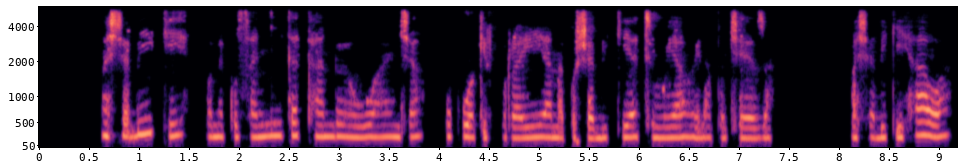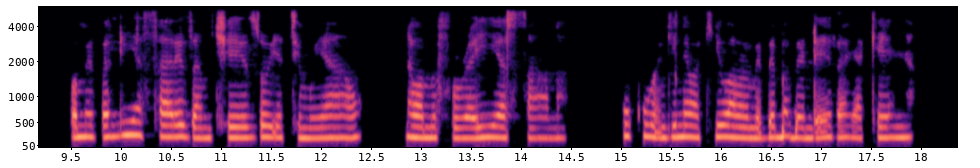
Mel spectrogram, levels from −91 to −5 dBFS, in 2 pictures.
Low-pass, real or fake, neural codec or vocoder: 5.4 kHz; real; none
